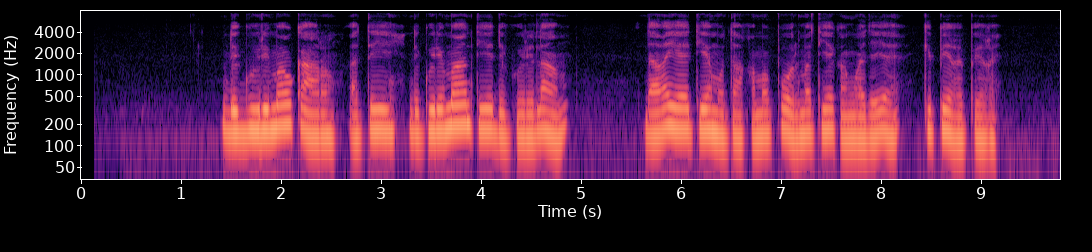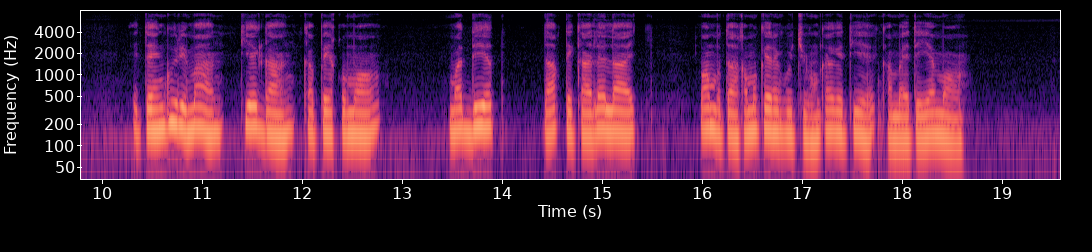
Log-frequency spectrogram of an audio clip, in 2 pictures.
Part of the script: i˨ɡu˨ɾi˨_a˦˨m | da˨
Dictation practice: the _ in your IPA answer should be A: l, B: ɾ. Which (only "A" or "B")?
A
